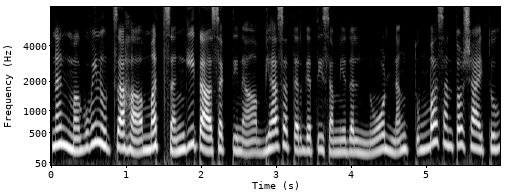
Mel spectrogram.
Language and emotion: Kannada, happy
